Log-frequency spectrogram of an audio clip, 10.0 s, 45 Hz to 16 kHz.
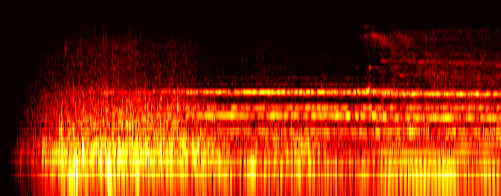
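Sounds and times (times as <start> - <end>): low rumbling crackling noise: 0.2 - 10.0.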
